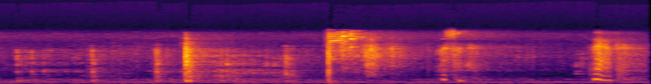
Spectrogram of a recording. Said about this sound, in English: Nothing, darling. The glass just rolled off and broke. For a minute, I didn't know what it was.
